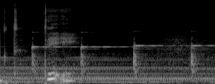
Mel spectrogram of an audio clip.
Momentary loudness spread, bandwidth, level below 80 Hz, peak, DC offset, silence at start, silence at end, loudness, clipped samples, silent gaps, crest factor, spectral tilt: 13 LU; 18.5 kHz; -52 dBFS; -10 dBFS; under 0.1%; 0 s; 0 s; -30 LUFS; under 0.1%; none; 20 dB; -6 dB/octave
